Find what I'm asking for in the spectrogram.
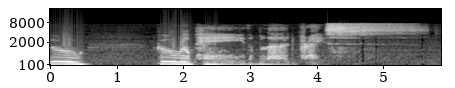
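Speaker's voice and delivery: hissing voice. Voicing the thing that speaks to the players, in a hissing voice. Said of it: "it says it in a hissing voice".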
